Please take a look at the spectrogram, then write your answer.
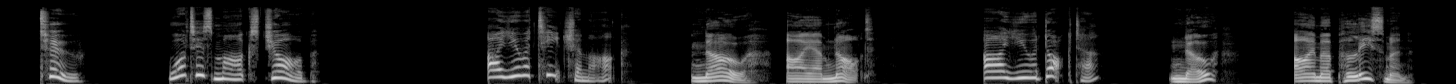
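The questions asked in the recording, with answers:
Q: What is Mark's job?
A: a policeman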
